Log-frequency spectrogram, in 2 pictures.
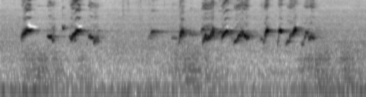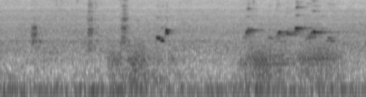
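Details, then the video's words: Red-whiskered bulbul, an escaped bird answering strongly against a caged household bulbul, giving short bright warbled phrases in bursts, several quick liquid notes each, over steady low hum and background noise. "chào mào xổng Đế Vương nay chịu cự mạnh chào mào nhà"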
